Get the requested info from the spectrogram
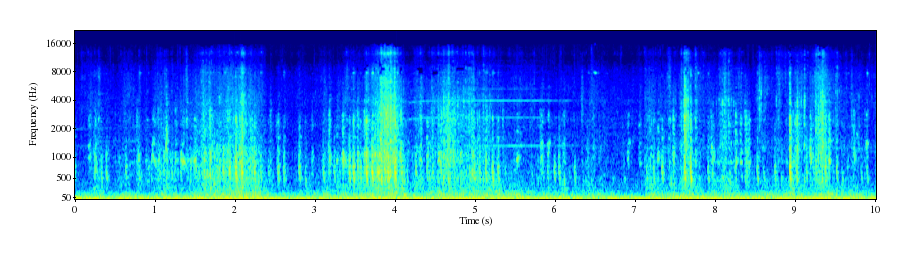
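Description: A Jeep driving over a rough gravel road: a steady low rumble with frequent rattles, knocks and creaks from the vehicle as it goes over the bumps.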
